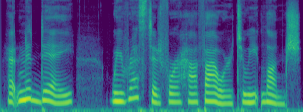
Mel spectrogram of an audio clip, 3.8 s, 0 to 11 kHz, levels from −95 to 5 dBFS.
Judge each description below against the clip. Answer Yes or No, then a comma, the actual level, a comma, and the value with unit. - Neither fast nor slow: Yes, average, 190 wpm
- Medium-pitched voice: No, high, 210 Hz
